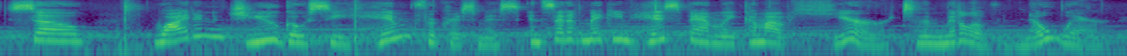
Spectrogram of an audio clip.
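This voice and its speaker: A woman's voice: high-pitched, big pitch swings, moderate pace, over music. An actress playing a frightened but blunt fourteen-year-old runaway girl in a naturalistic screen drama. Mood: blunt, probing.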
